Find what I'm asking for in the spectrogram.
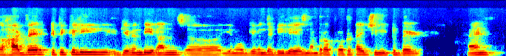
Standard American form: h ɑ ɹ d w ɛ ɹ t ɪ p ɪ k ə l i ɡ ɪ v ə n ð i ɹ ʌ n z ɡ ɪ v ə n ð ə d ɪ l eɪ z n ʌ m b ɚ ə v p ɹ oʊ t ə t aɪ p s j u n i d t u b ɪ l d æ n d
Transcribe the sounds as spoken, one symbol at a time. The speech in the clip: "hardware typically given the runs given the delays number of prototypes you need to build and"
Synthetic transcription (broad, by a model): h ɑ ɹ d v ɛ ɹ t ɪ p ɪ k ə l i ɡ ɪ v ə n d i ɹ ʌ n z ɡ ɪ v ə n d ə d ɪ l eɪ z n ʌ m b ɚ ə v p ɹ oʊ t ə t aɪ p s j u n i d t u b ɪ l d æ n d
